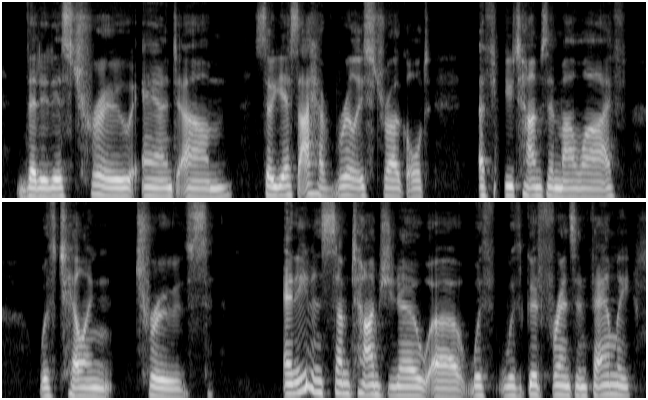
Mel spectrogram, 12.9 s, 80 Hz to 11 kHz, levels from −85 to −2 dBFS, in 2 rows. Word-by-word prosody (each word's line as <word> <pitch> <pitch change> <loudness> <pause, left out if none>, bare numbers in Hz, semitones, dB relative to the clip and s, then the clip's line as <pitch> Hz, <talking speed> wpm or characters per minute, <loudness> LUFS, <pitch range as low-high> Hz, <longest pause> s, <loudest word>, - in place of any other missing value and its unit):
that 130 -1 +3
it 130 0 +4
is 135 0 +3
true, 135 -4 +2
and, 130 -1 0
um 125 +2 -1 0.2
so, 150 - 0
yes, 145 +1 +2
I - - +5
have 135 -7 -5
really 140 -2 0
struggled 130 -1 -2 0.5
a 140 - +2
few 145 +1 -1
times 135 +1 0
in 130 -1 +2
my 125 -1 +1
life 125 0 -2 0.6
with 135 -2 -2
telling 135 -4 +1 0.2
truths. 135 +2 0 0.7
And 165 +1 +5
even 220 0 +2
sometimes, 165 -4 +1
you 140 - -3
know, 140 -2 +1
uh, 125 -2 +2
with 145 0 -3
with 140 -2 -4
good 155 -1 +1
friends 150 -2 0
and 135 -1 0
family, 150 -1 0
135 Hz, 155 wpm, -23 LUFS, 130-150 Hz, 0.7 s, I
